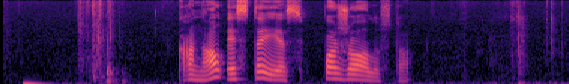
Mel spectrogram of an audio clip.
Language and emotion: Russian, neutral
